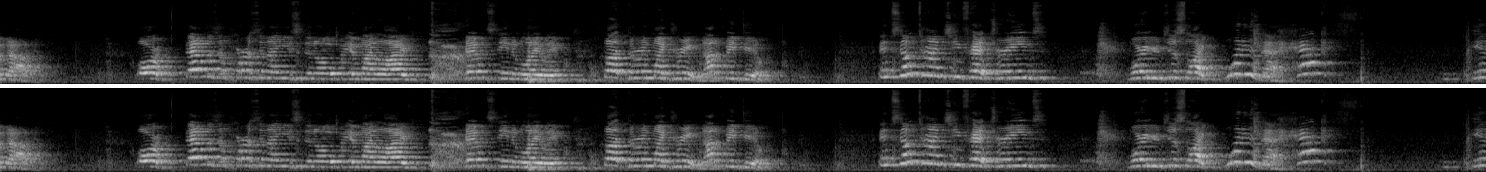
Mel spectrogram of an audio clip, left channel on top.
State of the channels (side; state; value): both; identical; correlation 1.00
